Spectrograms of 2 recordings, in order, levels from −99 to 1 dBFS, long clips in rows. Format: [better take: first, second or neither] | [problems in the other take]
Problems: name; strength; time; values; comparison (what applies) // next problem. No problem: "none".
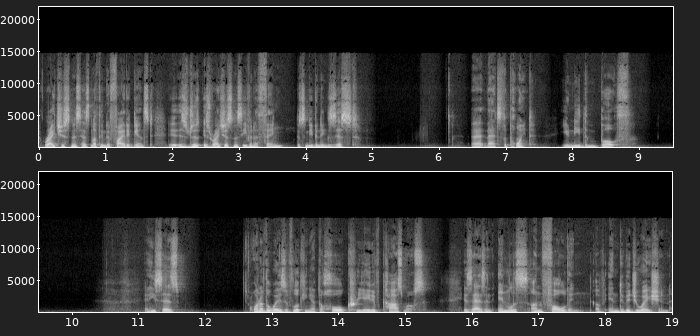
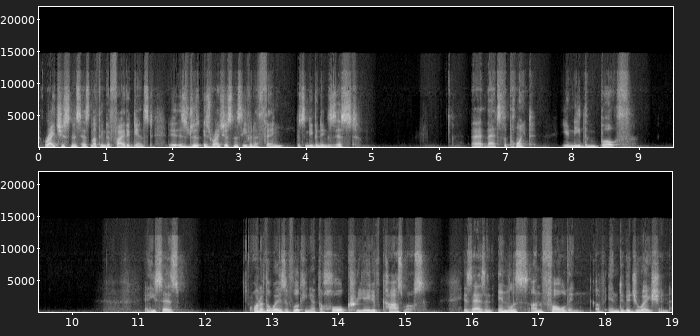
first | garbled, watery; slightly; nothing above 14.5 kHz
